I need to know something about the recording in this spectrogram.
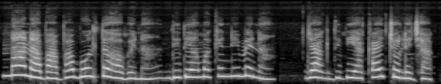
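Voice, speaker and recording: A woman's voice: very high voice, slow, mellow, no room sound, highs cut off. A woman voicing a sweet, sulky little girl in a cartoon, with a pleading, childlike manner.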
